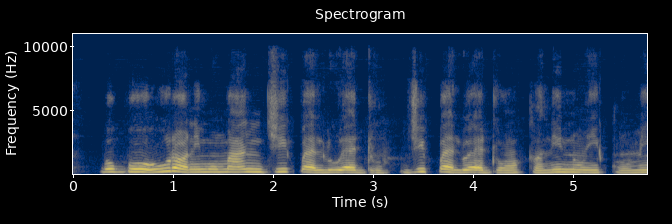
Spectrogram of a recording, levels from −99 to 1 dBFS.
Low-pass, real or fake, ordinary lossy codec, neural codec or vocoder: 9.9 kHz; fake; AAC, 64 kbps; codec, 24 kHz, 6 kbps, HILCodec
